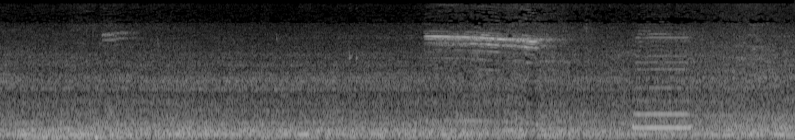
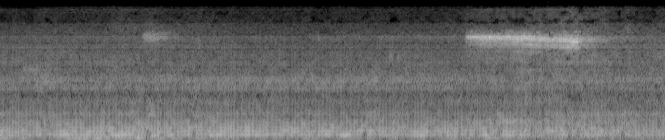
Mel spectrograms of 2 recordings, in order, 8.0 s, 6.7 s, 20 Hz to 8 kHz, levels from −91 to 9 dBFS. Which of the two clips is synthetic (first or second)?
second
